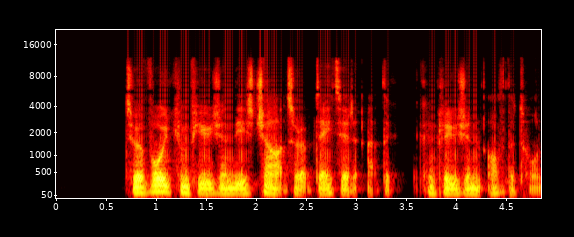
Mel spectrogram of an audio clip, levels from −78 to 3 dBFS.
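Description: Throughout the speech, the sound is dull and gurgling with granular distortion, likely MP2 compression at a low rate, around 64 kbps. A steady 43.1 Hz buzz runs underneath while the speech plays at 0.938 times normal speed. That is a padded block size mismatch: short blocks are zero-filled to fit what looks like a 1024-sample read.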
